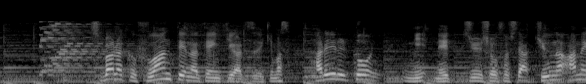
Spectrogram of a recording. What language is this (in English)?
Japanese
